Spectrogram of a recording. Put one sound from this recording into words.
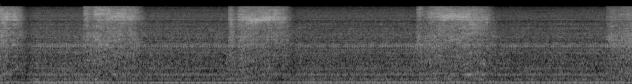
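A belt sander whirs steadily.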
